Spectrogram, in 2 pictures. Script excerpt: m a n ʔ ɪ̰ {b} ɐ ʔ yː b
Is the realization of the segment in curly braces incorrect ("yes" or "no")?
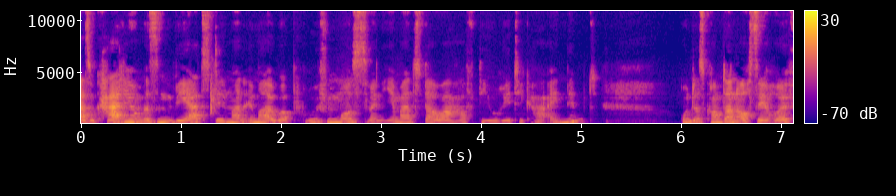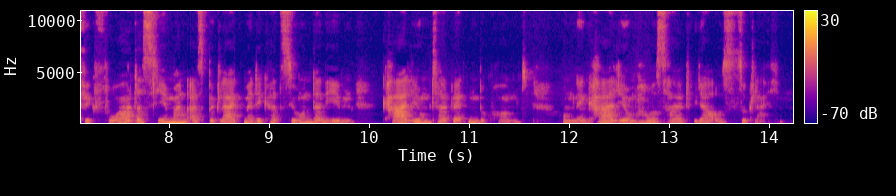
yes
